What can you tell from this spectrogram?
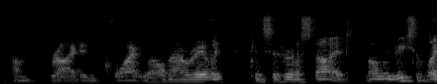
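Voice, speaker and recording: The voice is a man's, bright and sharp in tone. He speaks fairly quickly. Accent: northern English. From northern England (near Manchester). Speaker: mountain biking content creator. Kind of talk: casual chat.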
